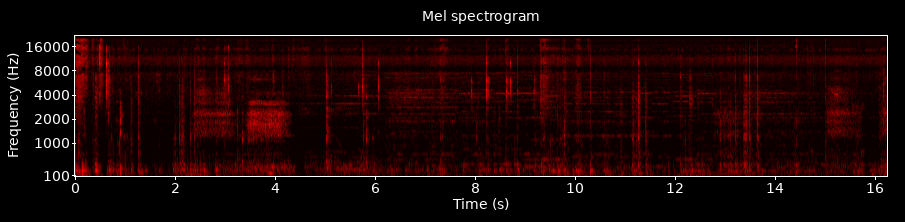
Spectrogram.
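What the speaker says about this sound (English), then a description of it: "Looks like it's got 2 screws. Okay, well, let's get some batteries. I got me a screwdriver." Faint, close clicking and ticking comes from a screwdriver turning the small screws on a robot's battery compartment, in irregular bursts over quiet room noise.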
